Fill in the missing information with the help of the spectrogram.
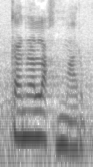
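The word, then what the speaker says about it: Khan al-Ahmar: esta aldea o este pueblo canal mar se pronuncia es correr en el amor ajmal khan al ahmar que implica y porque justamente pasa a ser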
